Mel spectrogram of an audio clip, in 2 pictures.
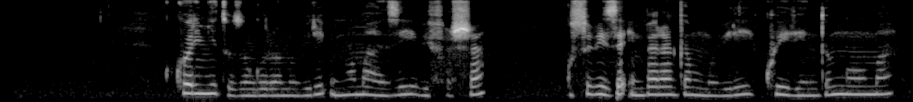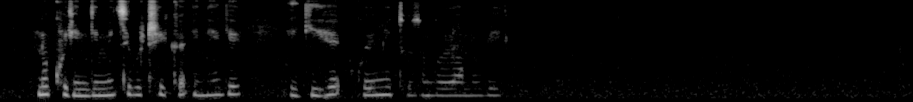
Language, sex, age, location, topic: Kinyarwanda, female, 18-24, Kigali, health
